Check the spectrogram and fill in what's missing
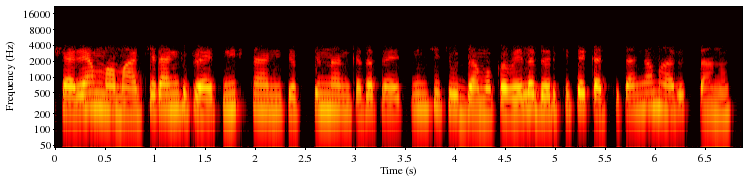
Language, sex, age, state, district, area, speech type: Telugu, female, 18-30, Telangana, Kamareddy, urban, conversation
